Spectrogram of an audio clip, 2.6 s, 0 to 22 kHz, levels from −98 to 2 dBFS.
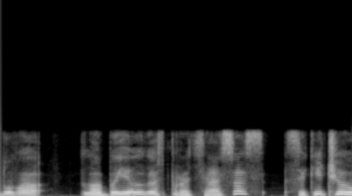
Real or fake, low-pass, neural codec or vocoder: fake; 7.2 kHz; codec, 16 kHz in and 24 kHz out, 1.1 kbps, FireRedTTS-2 codec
